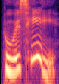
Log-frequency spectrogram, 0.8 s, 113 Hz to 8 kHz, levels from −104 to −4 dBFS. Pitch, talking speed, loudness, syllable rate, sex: 285 Hz, 230 wpm, -13 LUFS, 4.0 syllables/s, female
